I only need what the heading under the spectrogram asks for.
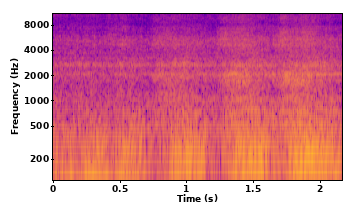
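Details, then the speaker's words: New built 350 Chevy V8 in a 1991 Malibu ski boat, timing advanced after stalling: deep, even burble; a small blip settles straight back to idle. 800 rpm, 40 oil pressure, 13 V, no thermostat so running cold, Velvet Drive. Responsive, normal idle. "much more responsive comes right back to idle idling right at 800 RPM I have oil pressure 40 idle voltage 13."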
